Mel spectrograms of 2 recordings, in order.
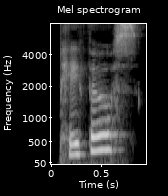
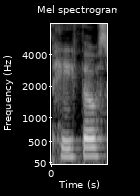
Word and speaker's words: pathos: Pathos can be it can be pronounced pathos or pathos. Either one is correct.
